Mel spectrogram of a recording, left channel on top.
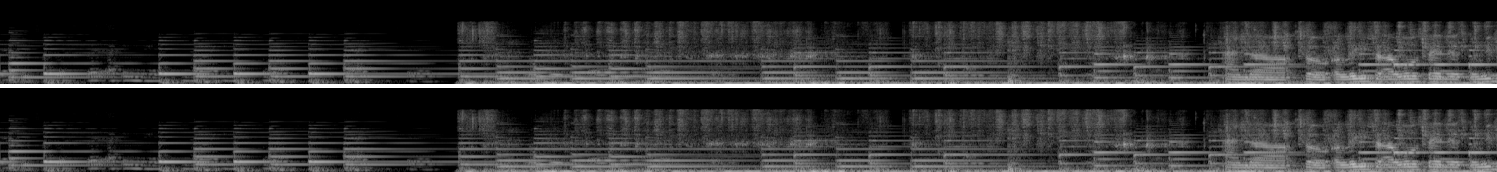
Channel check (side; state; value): both; identical; correlation 1.00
